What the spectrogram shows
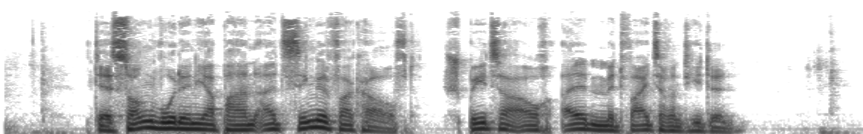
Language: German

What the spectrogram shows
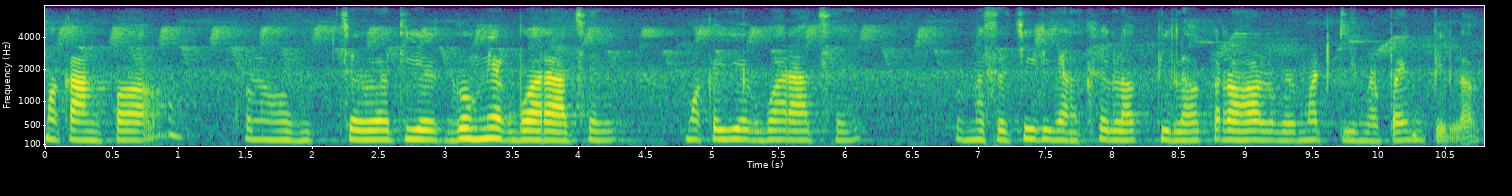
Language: Maithili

